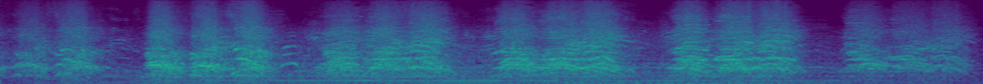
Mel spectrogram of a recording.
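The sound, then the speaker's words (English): Supporters and protesters at a political rally shout and cheer in loud, rhythmic bursts like a repeated chant, each burst separated by a short lull, over a low steady hum. “Supporters and protesters cheered into the night, even as the rally came to a close.”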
